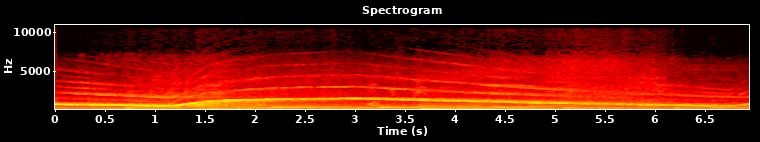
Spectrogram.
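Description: A siren wailing. Its pitch rises quickly about a second in, falls slowly for several seconds, and starts to rise again near the end. Soft piano music plays underneath.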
